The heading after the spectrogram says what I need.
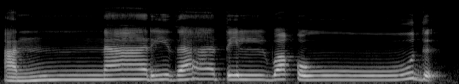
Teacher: இந்த தால் கெஸ்ரா வந்து சுக்கூனா மாற்றுறதுனால கல்கலா குப்ரா கொடுப்போம். அது மட்டும் இல்லாமல் மத்தல் ஆறுதல் சுக்கூன் சட்டம்.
